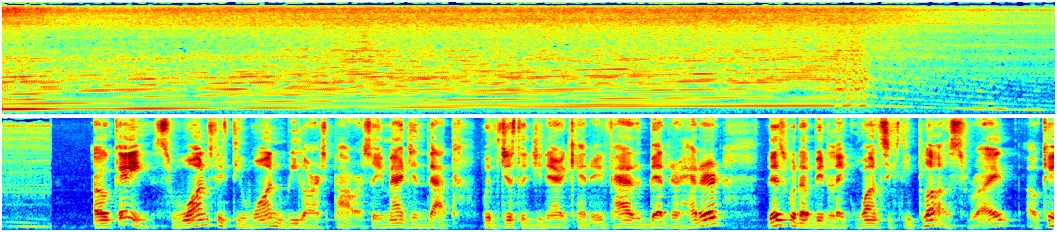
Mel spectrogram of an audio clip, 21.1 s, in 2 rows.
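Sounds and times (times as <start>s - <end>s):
car engine full-throttle pull: 0.0s - 11.0s
exhaust crackle: 0.0s - 11.0s.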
